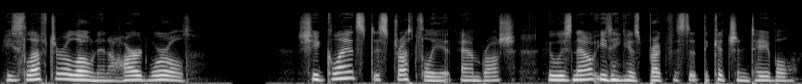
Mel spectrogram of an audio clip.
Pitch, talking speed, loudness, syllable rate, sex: 200 Hz, 170 wpm, -17 LUFS, 5.1 syllables/s, female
